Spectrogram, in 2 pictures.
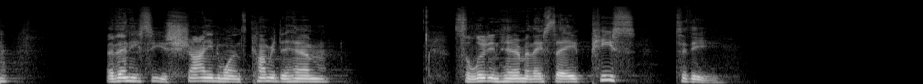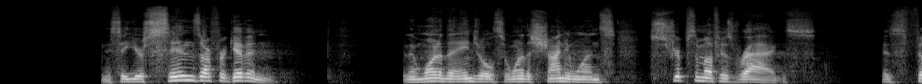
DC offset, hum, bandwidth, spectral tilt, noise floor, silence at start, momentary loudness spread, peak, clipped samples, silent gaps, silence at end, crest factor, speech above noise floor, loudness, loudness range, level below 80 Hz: under 0.1%; none; 16 kHz; -6 dB/octave; -79 dBFS; 0 s; 17 LU; 0 dBFS; under 0.1%; none; 0 s; 18 dB; 62 dB; -18 LUFS; 8 LU; -62 dBFS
